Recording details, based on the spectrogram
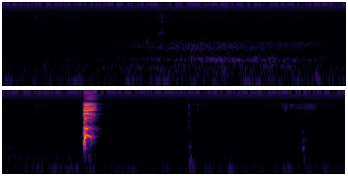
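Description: A quiet room with a single sharp hiccup and a few faint clicks after it.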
